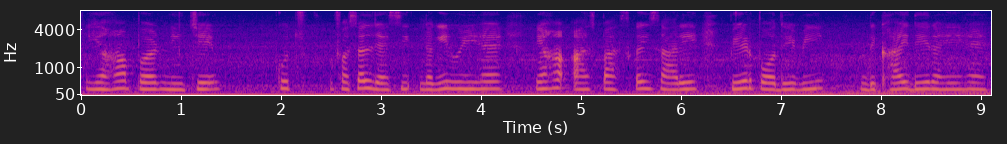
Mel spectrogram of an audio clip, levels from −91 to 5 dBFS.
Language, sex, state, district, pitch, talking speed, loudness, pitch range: Hindi, female, Bihar, Kishanganj, 240 Hz, 120 wpm, -36 LUFS, 230-250 Hz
